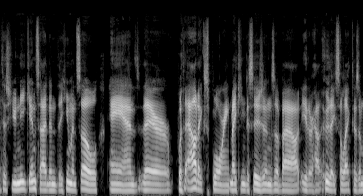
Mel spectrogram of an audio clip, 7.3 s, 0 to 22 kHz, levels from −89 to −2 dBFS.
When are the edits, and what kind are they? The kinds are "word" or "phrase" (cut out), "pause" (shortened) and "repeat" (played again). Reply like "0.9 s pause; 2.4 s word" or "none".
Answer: 2.1 s pause; 3.5 s pause; 4.6 s word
